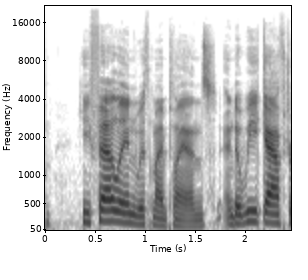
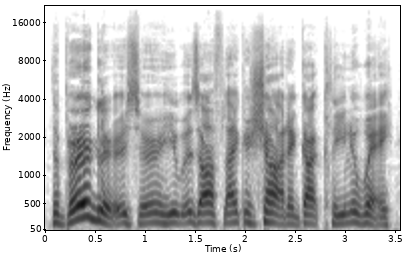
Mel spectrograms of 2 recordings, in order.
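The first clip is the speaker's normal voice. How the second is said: shaken butler; 2 semitones higher, 3 dB louder than usual. A narrator's reading. Butler still reporting, shaken.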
